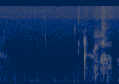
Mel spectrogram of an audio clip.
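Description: Near silence, with one faint click near the end.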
